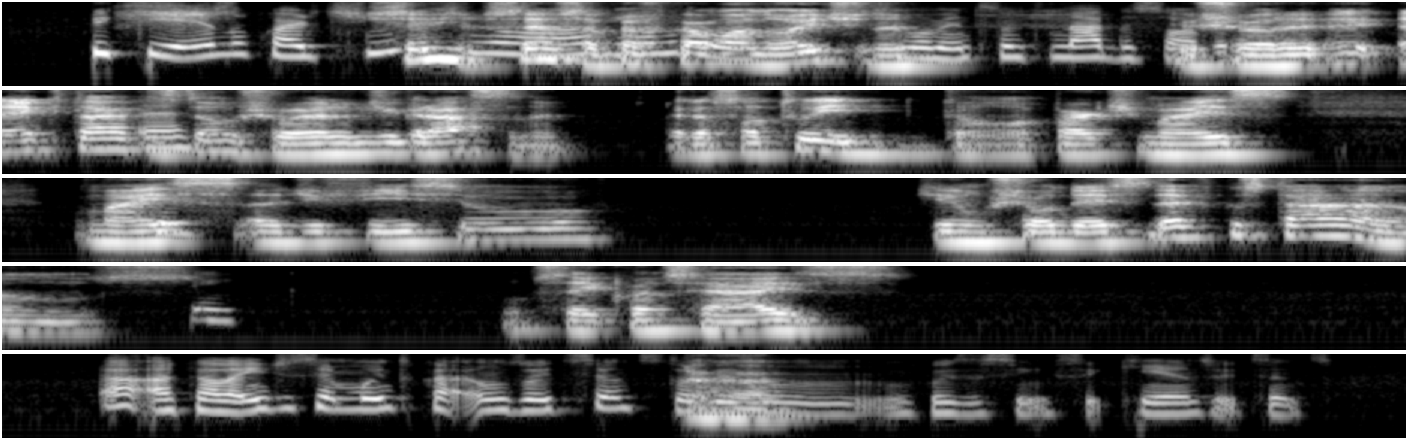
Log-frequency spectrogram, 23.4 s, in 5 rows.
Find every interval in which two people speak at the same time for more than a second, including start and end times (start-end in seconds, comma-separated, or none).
1.2-3.1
